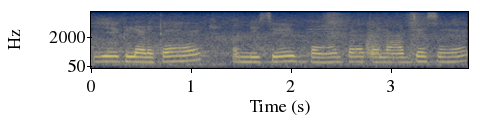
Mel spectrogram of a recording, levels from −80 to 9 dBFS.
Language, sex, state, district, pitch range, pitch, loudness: Hindi, female, Chhattisgarh, Raipur, 225-245 Hz, 235 Hz, -15 LUFS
